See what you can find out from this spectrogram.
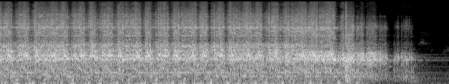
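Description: Starter churns the engine in a steady rhythm of about three to four turns a second, never catches, then stops: cranks without starting.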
